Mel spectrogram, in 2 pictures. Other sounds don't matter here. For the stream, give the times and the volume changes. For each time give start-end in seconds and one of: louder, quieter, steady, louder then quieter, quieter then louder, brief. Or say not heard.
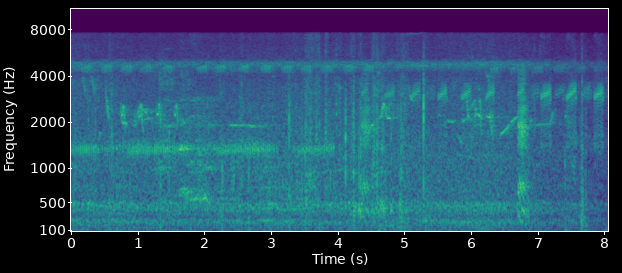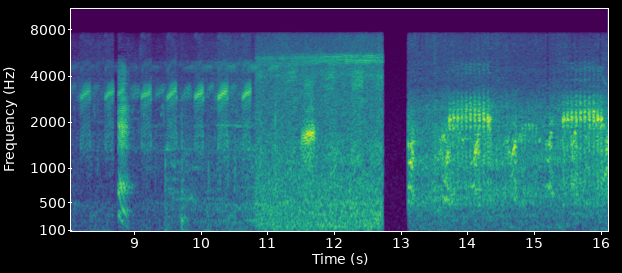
not heard.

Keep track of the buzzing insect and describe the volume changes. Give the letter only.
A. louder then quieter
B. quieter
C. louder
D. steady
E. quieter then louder
B.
